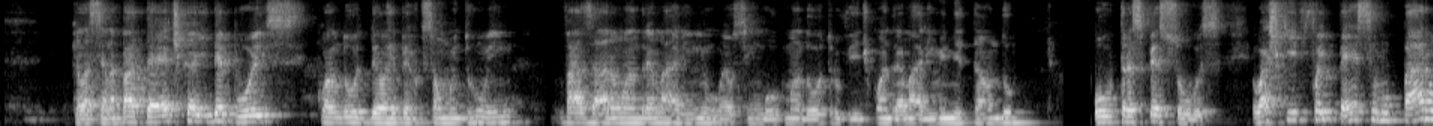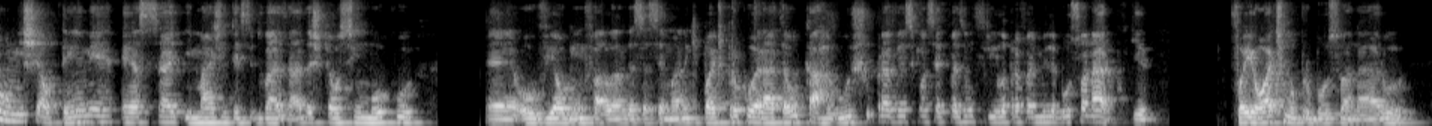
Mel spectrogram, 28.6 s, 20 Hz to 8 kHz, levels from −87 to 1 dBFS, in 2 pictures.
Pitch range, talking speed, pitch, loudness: 110-130 Hz, 155 wpm, 115 Hz, -21 LUFS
